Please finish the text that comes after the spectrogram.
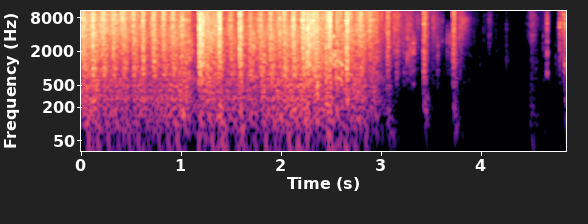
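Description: Loud, rapid bursts of gunfire in the battle royale game PUBG hammer away for about three seconds, then break into a few sparse, sharp shots.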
